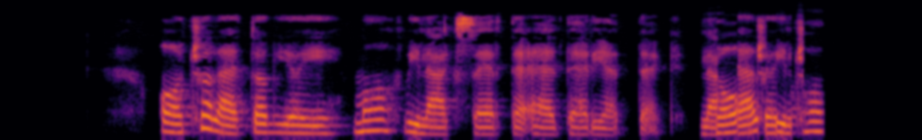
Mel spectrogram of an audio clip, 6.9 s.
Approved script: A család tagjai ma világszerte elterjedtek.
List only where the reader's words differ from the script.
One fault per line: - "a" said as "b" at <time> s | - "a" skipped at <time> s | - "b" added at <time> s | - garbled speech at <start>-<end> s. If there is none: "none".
- garbled speech at 5.3-6.2 s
